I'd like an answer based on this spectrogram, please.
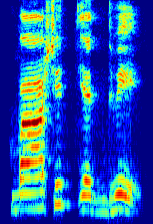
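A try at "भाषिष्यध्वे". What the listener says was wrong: Vashishyadve. Sha is coming twice. The first sha is of the dhatu itself. The second sha is of the rit lakara. So bhashishyadve.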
